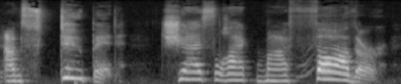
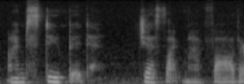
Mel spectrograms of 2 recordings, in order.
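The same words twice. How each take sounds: First: Louder, slow, every word dragged out; a boy forced to repeat it loud and slow; forced loud confession. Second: Whispered, barely audible, much softer; a beaten boy mumbling it under his breath; whispering a forced confession, ashamed. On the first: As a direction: say it out loud because she made him. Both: Retold or imitated. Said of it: "Say it like you mean it".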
